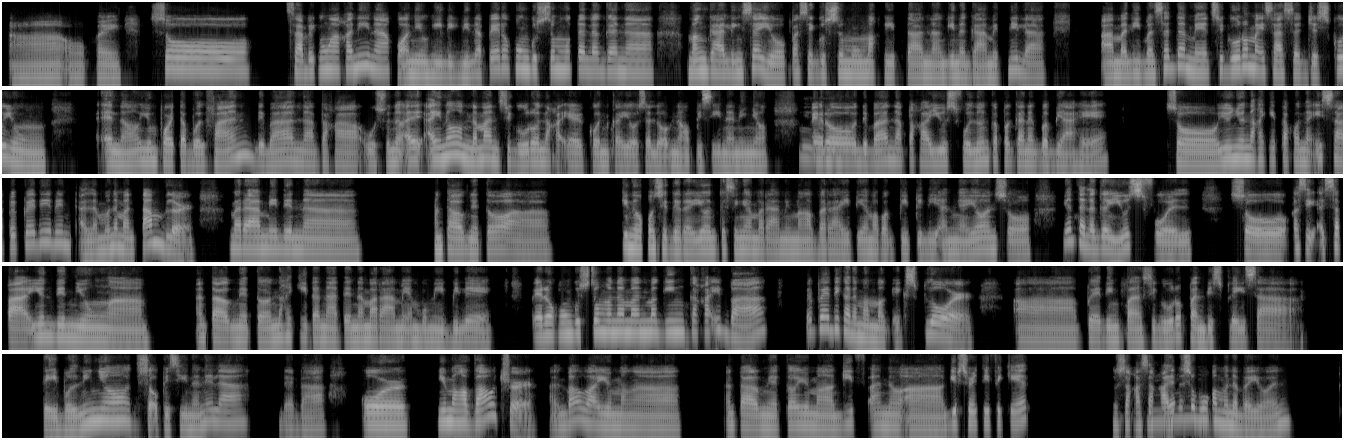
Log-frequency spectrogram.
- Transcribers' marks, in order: "ano" said as "eno"
- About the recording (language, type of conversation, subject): Filipino, advice, Paano ako pipili ng regalong magugustuhan nila?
